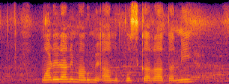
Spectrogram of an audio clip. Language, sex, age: Venda, female, 22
